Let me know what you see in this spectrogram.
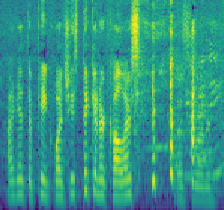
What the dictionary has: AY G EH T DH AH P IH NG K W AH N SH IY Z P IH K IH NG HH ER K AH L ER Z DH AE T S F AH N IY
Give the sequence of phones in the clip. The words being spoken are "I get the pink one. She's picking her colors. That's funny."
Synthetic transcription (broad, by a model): AY G EH T DH AH P IH NG K W AH N SH IY Z P IH K IH NG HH ER K AH L ER Z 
